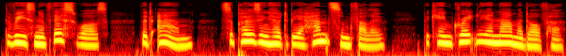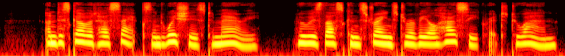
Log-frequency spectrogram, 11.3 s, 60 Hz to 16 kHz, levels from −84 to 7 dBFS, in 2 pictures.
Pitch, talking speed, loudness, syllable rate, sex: 210 Hz, 195 wpm, -18 LUFS, 6.4 syllables/s, female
